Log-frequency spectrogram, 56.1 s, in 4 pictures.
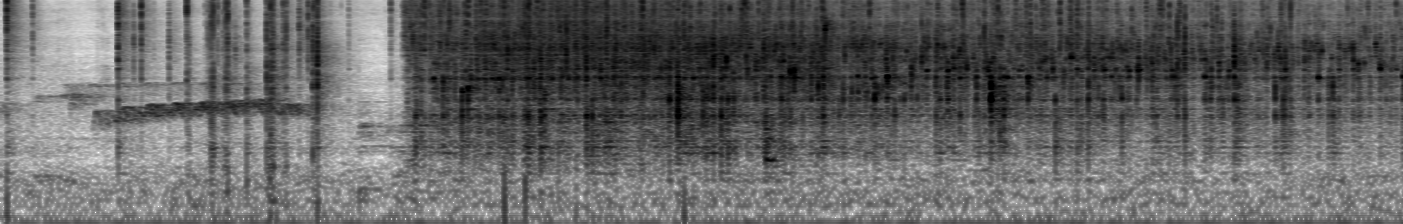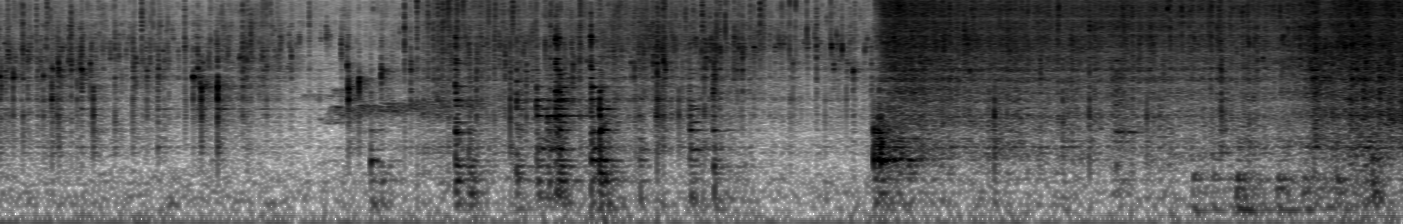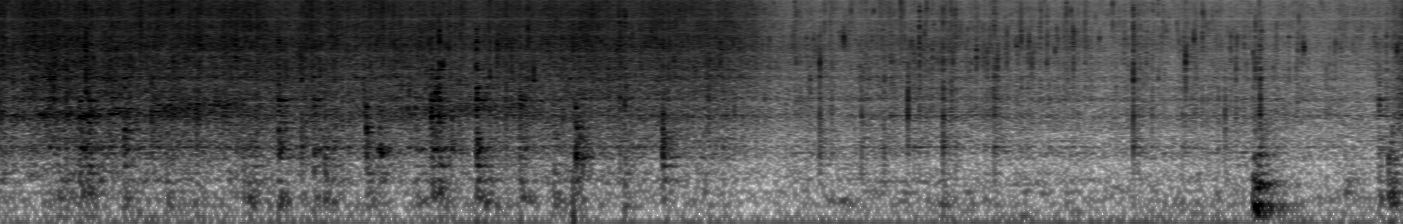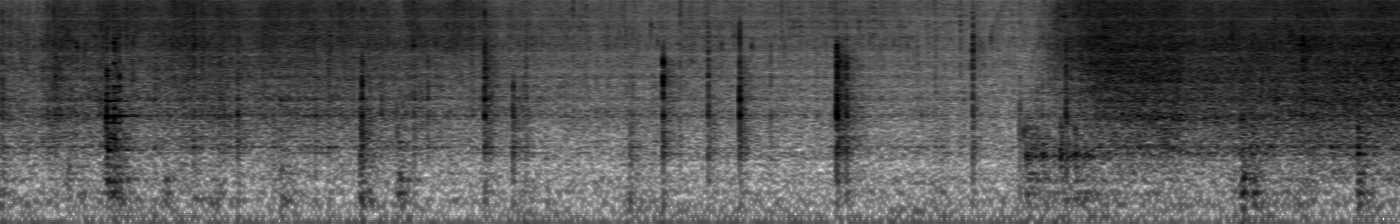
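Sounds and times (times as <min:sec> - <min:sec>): onions sizzling in hot oil: 0:01.2 - 0:56.0
utensils clicking against pan: 0:18.5 - 0:21.5, 0:25.2 - 0:34.9.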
